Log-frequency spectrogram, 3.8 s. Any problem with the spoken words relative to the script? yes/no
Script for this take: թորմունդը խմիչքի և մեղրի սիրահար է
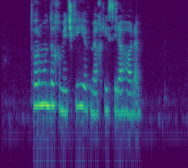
no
